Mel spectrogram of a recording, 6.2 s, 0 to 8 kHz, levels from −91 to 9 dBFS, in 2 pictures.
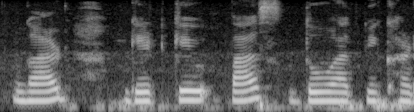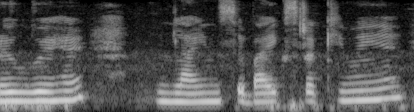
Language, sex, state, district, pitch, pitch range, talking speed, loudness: Hindi, female, Gujarat, Valsad, 205 Hz, 200-220 Hz, 145 wpm, -16 LUFS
